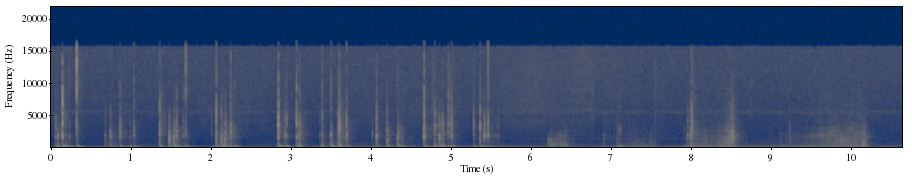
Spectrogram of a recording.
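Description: Long nails tap and scratch the sides and ends of a long red Stuhrling watch box, about 30 cm, a lidded, hollow cardboard box covered in smooth coated paper. A quick run of dull, hollow, low taps with very little ring fills the first half. Softer, hissing scrapes with brief bright edges follow in the second half.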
